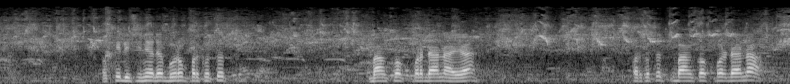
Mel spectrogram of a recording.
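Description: Doves coo in deep, rolling bursts close by.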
